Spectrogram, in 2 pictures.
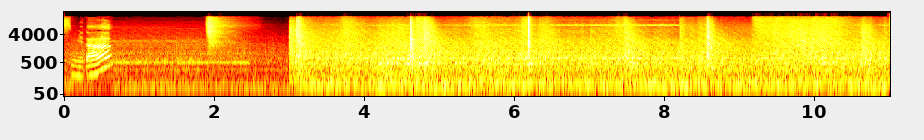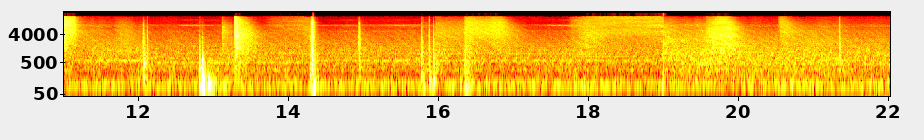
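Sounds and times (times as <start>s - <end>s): sharp clunks and bangs: 12.8s - 13.6s, 14.2s - 15.0s, 15.7s - 16.5s.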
